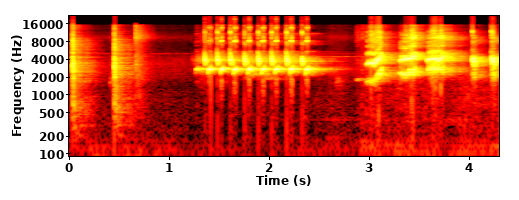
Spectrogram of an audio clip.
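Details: Black-winged myna (white starling) filler song, used as a training lure so birds sing. A few sharp clicks are followed by a quick run of ringing repeated chirps, then loud buzzy, warbled phrases. A faint low hum is heard.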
